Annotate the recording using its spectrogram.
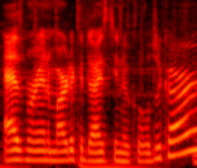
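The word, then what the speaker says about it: Asmoranomardicadaistinaculdacar: Oh yeah, Asmarana Mardica Dynasty Kuldakar.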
